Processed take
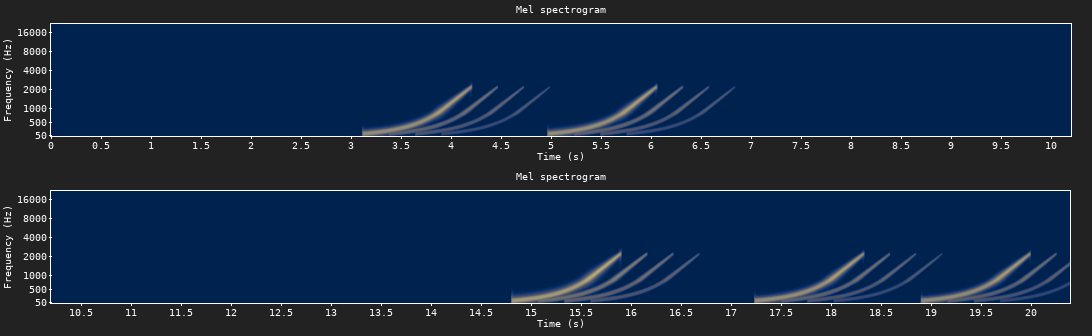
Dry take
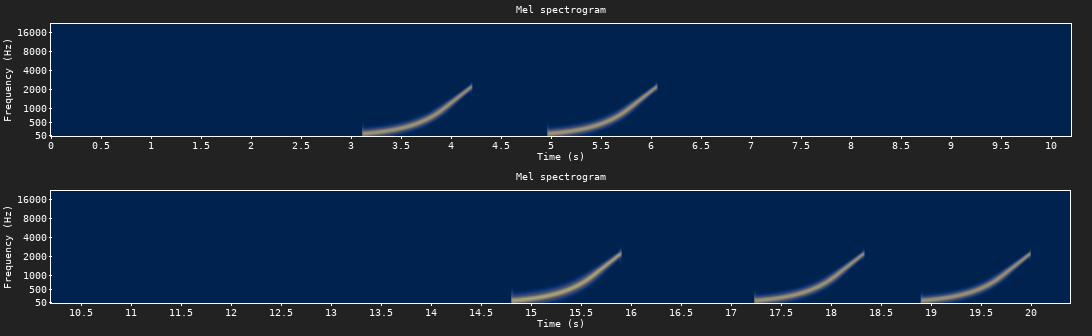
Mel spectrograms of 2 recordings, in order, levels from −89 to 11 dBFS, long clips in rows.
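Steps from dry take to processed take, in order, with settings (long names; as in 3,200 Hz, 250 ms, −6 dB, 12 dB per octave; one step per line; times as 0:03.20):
flat-topped bell 1,200 Hz +8 dB 1.3 octaves
on a send: repeating echo 262 ms, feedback 46%, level −24 dB
on the sum: level −2.5 dB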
